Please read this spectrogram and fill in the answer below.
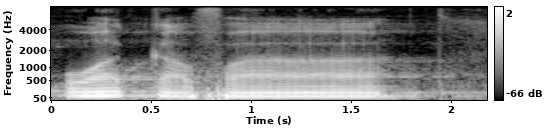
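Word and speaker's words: وكفى: Bahasa Arabnya alhamdulillahi wakafa. Wakafa di ujungnya ada huruf ya, dibacanya panjang.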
